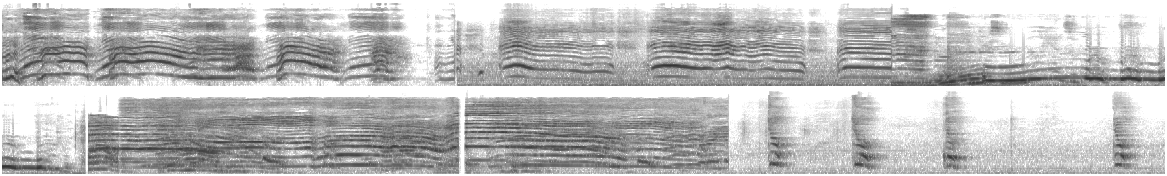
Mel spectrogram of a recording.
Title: No animal can stand the sound of a baby crying#boymom #babybjorn #babyhacks #babytiktok #baby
